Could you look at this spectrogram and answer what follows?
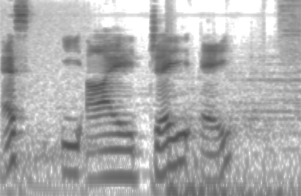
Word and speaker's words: Seija: name here is written s e i j a and the Japanese J is like if you romanized something as J then it's uh pronounced J so it's seija kijin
